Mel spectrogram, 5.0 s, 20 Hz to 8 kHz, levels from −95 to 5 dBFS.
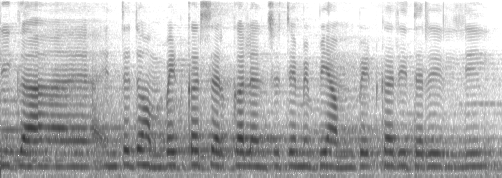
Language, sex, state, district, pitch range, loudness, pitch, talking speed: Kannada, female, Karnataka, Gulbarga, 220-230 Hz, -26 LUFS, 225 Hz, 105 wpm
